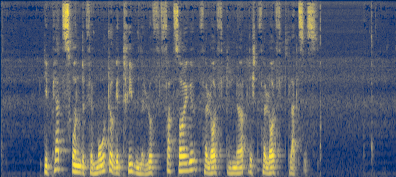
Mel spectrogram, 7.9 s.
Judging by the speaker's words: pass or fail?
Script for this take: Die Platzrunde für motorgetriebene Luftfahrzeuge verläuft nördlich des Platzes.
fail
